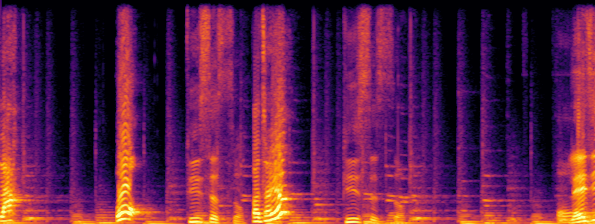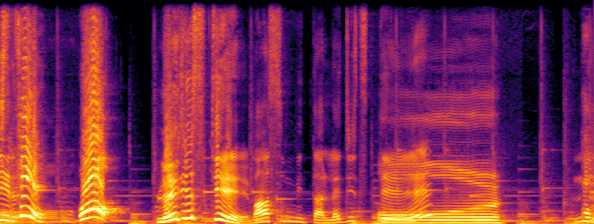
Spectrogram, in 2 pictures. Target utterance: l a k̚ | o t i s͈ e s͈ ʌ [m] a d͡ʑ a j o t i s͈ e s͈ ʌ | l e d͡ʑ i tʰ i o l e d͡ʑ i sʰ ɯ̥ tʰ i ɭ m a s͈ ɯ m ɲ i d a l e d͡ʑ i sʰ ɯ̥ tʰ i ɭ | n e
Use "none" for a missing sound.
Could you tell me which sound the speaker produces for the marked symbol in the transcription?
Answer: m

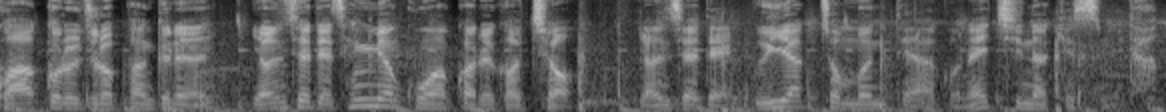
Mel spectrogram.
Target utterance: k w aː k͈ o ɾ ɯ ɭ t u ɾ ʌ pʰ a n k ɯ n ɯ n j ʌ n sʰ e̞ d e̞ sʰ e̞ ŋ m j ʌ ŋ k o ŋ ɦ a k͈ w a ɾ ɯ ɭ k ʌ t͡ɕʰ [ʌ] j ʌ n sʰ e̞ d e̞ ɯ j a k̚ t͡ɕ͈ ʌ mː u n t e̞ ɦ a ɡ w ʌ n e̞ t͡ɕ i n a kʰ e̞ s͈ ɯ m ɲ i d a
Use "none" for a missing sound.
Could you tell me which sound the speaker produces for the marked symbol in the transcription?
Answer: ʌ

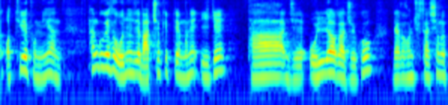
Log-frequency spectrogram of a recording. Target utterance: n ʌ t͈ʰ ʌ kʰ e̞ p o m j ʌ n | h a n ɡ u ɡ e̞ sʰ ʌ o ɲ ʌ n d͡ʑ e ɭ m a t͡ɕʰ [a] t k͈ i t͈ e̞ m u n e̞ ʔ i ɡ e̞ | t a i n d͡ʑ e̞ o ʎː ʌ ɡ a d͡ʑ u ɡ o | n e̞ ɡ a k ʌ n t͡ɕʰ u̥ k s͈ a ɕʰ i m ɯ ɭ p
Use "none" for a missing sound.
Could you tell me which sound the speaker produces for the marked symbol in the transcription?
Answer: ʌ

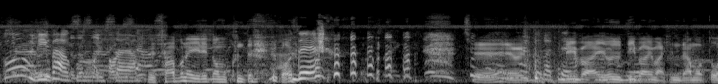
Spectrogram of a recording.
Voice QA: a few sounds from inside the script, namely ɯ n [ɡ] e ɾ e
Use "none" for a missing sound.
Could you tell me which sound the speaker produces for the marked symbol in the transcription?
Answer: d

